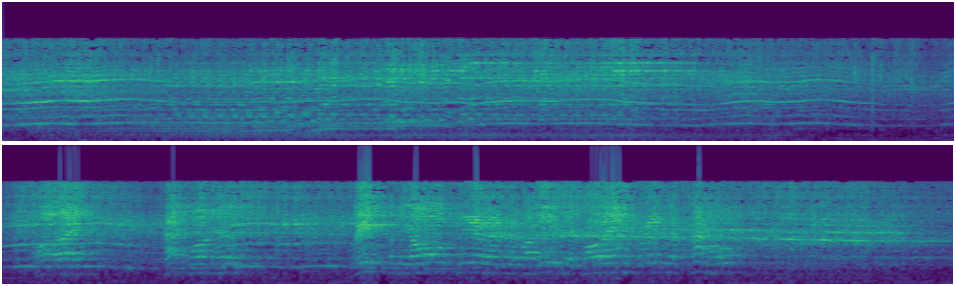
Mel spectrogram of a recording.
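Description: A test plane roars at high speed, its loud engine whine wavering up and down in pitch, with harsher bursts of rushing noise breaking in during the second half.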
